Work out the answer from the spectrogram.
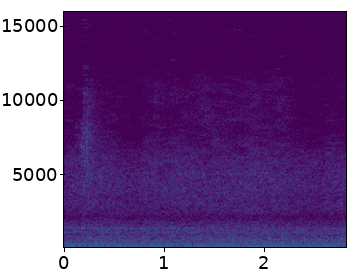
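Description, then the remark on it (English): A steady, dense hiss of heavy rain pours without pause, broad and even from low rumble to high sizzle, fairly loud with no voices over it. “Listen to that rain.”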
